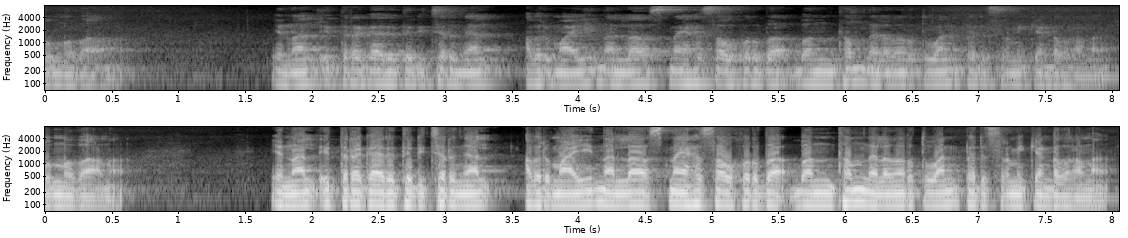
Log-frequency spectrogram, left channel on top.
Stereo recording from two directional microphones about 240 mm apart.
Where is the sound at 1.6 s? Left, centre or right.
Right.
